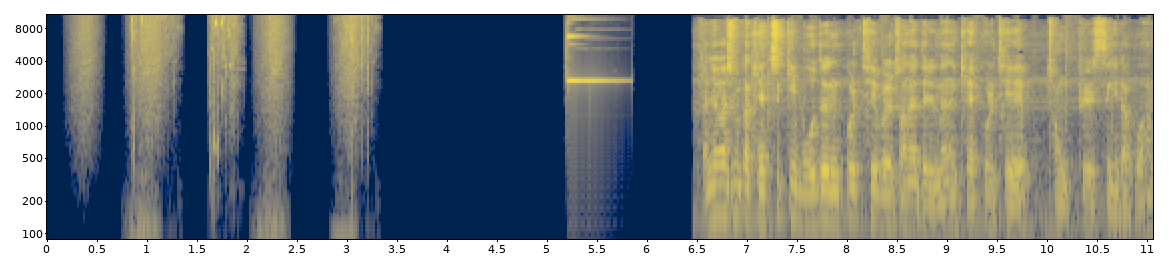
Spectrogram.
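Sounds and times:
bright ding: 5.2 - 5.9.

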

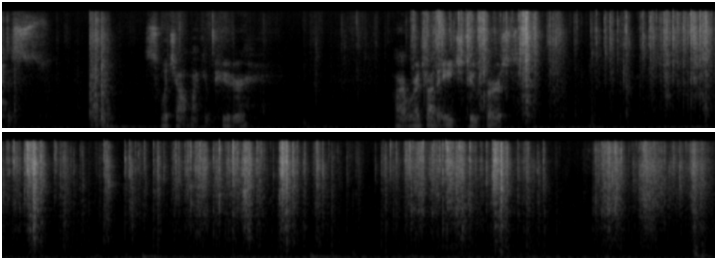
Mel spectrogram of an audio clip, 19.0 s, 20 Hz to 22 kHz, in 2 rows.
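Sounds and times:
cards being handled: 4.0 - 19.0
foil wrapper crinkling and tearing: 4.5 - 19.0.

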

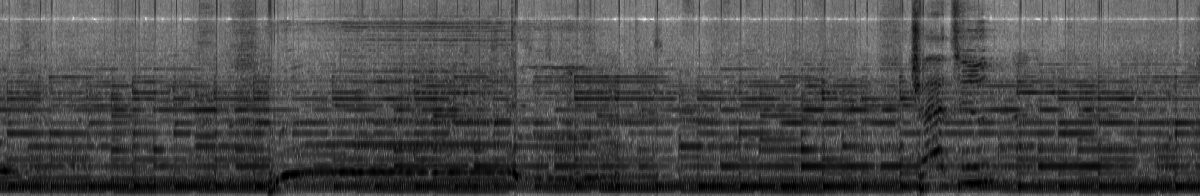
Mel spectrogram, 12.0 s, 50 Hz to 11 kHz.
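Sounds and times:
electric guitar strumming: 0.0 - 12.0
indie rock band playing: 0.0 - 12.0.

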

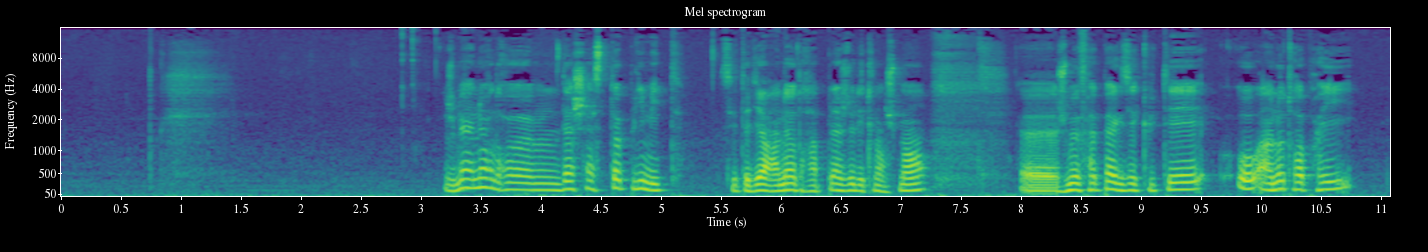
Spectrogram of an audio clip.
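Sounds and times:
soft hiss: 0.0 - 11.0
computer mouse clicks: 2.8 - 3.2.

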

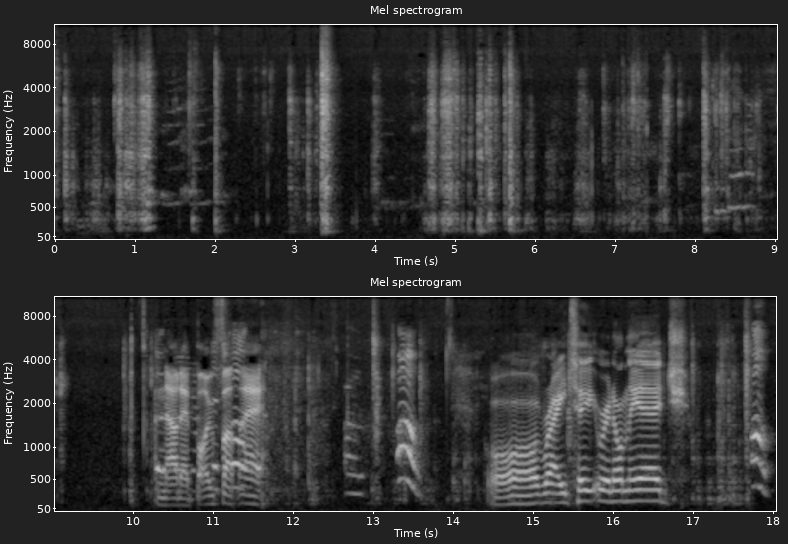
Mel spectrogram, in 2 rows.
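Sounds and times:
plastic figures knocking: 0.0 - 9.2.

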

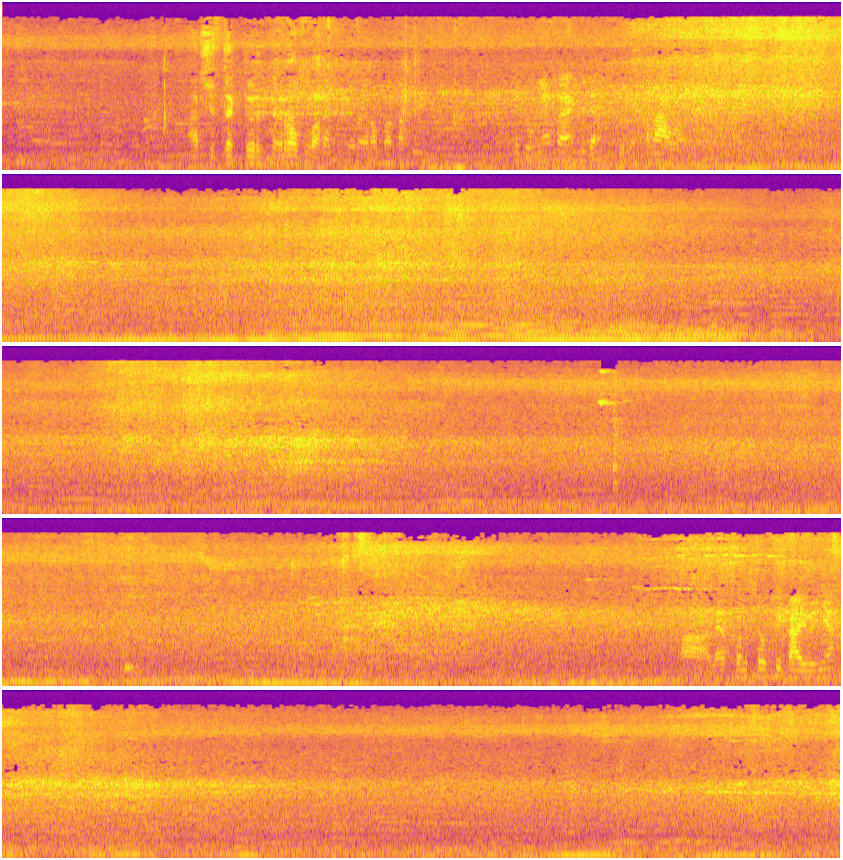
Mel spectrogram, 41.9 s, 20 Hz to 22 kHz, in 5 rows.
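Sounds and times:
street traffic noise: 0.0 - 41.9.

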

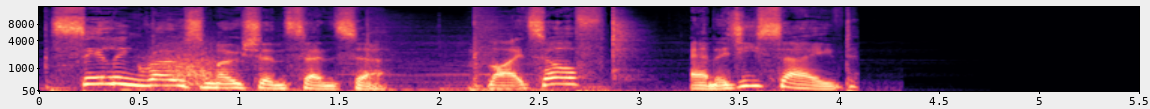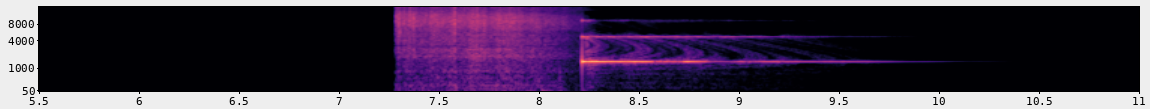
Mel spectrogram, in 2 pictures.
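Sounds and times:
bright bell-like ding: 8.2 - 10.2.

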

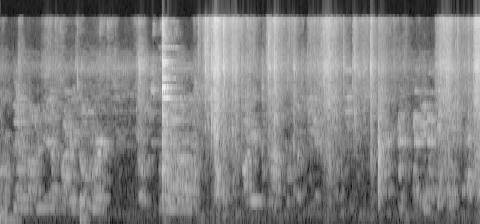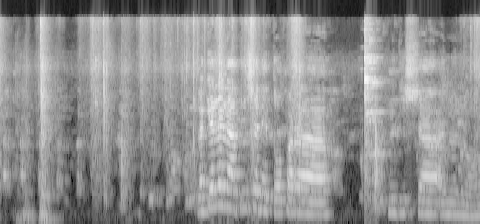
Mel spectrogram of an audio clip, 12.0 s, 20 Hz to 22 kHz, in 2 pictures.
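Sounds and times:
cling wrap crinkling: 2.5 - 6.2, 7.0 - 10.0, 11.8 - 12.0.

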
